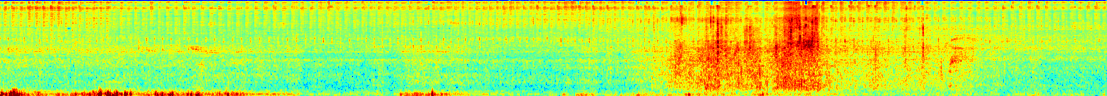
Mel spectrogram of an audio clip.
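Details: Modified Mamod Brunel MK II model steam engine running normally after an exhaust adapter fixed an exhaust leak that was blowing out the fire: slow soft chuffing about once a second with brief steam hiss.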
